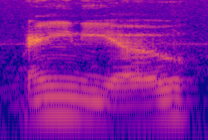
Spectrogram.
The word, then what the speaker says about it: Wayneo: neo diet and yes that's the way it's pronounced a neo just briefly since this is the first one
